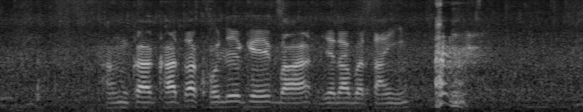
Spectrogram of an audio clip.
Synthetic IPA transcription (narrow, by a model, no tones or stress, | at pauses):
həmkakʰaːt̪akʰoːlekebaːd̪d͡ʒɐɾabət̪aːĩː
